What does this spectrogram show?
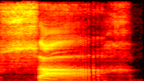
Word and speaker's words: sort: Le 7e mot, c'est le mot sort. Or o r or s o r sort. Et à la fin, il y a une lettre muette, le t.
